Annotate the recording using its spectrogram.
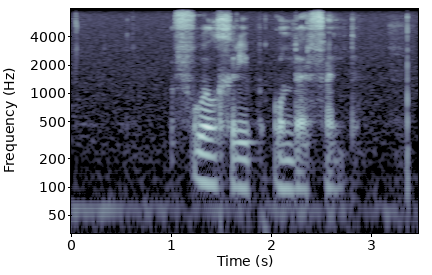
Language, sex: Afrikaans, male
